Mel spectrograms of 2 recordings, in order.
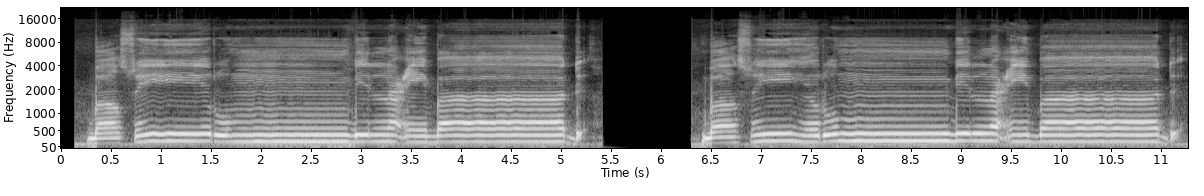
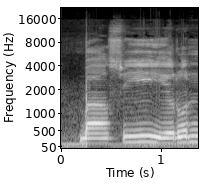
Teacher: Tanwin bertemu ba itu iklab. Bermakna di sini kita dengungkan, dan bunyi tanwin ini kita tukar ke mim. Kita tukar kepada bunyi mim.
